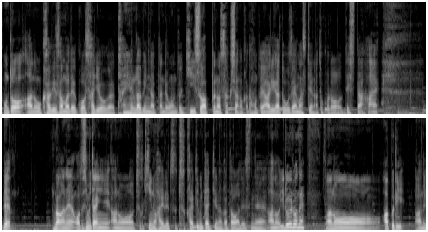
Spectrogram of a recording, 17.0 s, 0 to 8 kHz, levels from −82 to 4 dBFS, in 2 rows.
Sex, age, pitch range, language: male, 20-39, 110-140 Hz, Japanese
